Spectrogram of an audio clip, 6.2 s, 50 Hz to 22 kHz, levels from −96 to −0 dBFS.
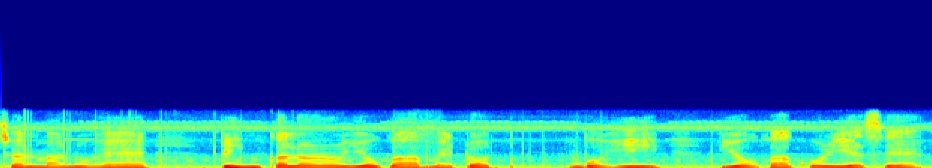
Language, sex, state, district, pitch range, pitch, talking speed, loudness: Assamese, male, Assam, Kamrup Metropolitan, 100-110 Hz, 100 Hz, 115 wpm, -19 LUFS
